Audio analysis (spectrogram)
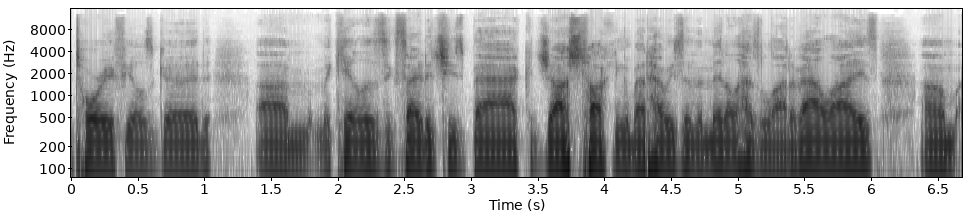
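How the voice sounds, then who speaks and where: A congested, tired man talks casually about a reality show, his low, mellow voice often drifting down to a murmur. The sound is close and dry, with no room around it. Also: no echo. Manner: relaxed, chatty, trails off quietly. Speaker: podcast co-host. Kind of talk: casual reality-TV recap chat.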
